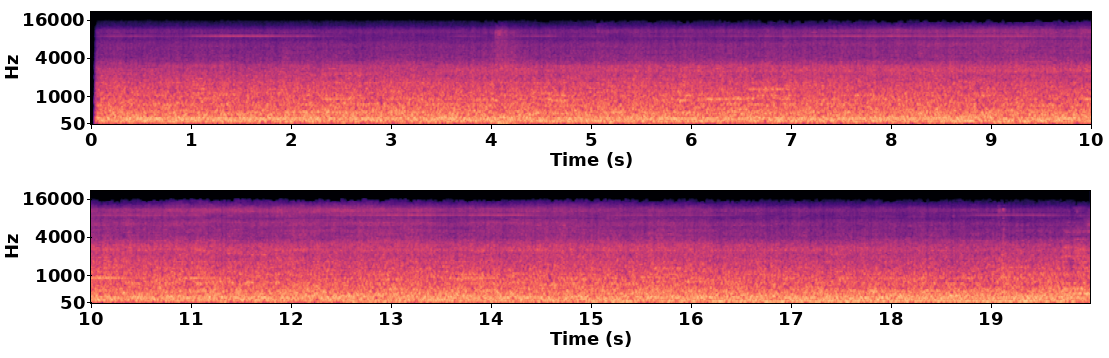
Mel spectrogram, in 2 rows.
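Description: Steady hum and hiss of an E7 series Shinkansen standing at the platform with its on-board equipment running.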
